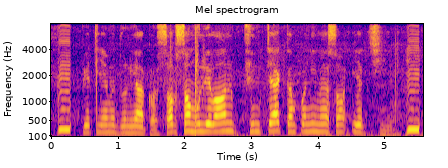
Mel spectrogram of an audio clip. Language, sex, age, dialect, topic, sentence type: Maithili, male, 31-35, Eastern / Thethi, banking, statement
